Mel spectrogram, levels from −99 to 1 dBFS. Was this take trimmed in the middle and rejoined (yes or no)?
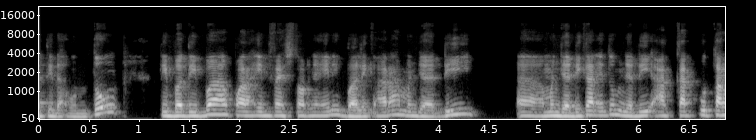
no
